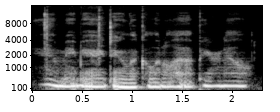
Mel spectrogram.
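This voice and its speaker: Devoted, worried female scientist, played by a woman, close-mic ASMR drama: lowish, mellow voice, soft whispering, rambling and tender toward the listener. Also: slight background noise, heavily acted. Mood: softly playful. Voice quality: breathy, often whispering. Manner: hesitant, rambling, gently reassuring. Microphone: close microphone.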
